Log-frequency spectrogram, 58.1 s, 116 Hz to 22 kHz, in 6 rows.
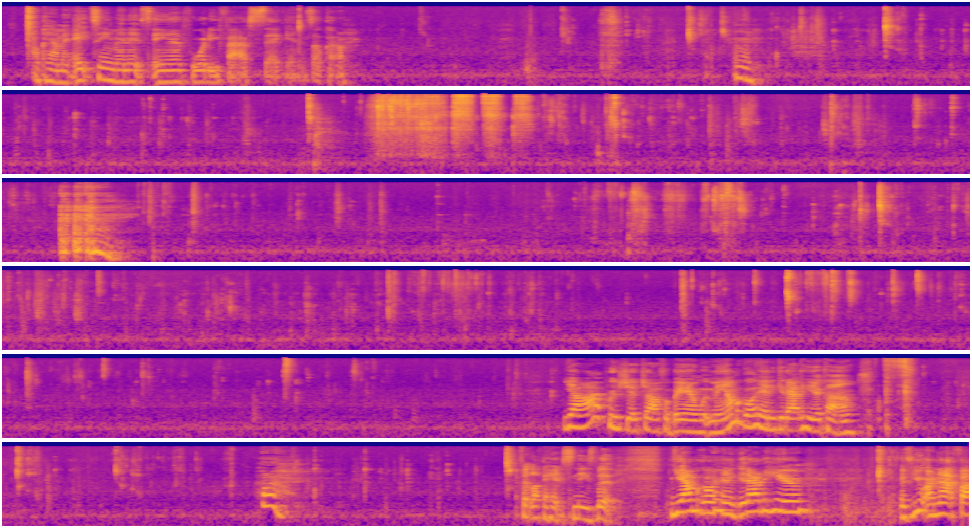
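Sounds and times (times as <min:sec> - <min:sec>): crawfish shells cracking: 0:27.7 - 0:34.7, 0:35.8 - 0:40.3.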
